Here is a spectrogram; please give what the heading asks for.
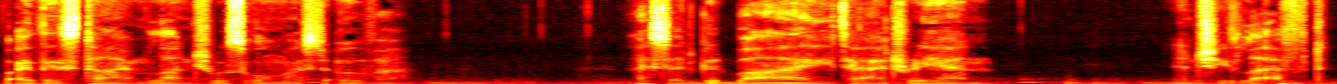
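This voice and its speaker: Super low voiced guy doing asmr game stream, whispery, mic right up close, noisy background. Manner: hushed, breathy whispering, slow deliberate reading. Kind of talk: ASMR whispered game playthrough, reading text aloud. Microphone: close-up ear-to-ear ASMR microphone.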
